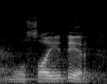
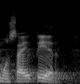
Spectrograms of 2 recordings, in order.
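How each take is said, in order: First: The s sound is emphatic and heavy. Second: The s sound is plain and light. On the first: "huruf yang besarnya itu yang so yang dibaca musoitir" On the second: "Kalau sa-nya di atas maka e, biasanya musaitir"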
